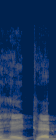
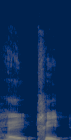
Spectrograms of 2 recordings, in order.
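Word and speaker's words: hatred: বাংলা অর্থ হবে ঘৃণা হেই ট্রিট যদি হেই ট্রেড বলে শুদ্ধ উচ্চারণ হবে হেই ট্রিট ঘৃণা বা বিদ্বেষ হ্যাব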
